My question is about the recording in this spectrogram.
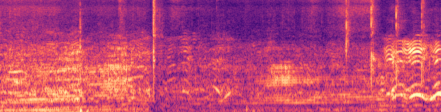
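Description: Distant shouting from players and coaches on a soccer field over a low steady rumble that drops away about one and a half seconds in, with a single sharp click at that point.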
